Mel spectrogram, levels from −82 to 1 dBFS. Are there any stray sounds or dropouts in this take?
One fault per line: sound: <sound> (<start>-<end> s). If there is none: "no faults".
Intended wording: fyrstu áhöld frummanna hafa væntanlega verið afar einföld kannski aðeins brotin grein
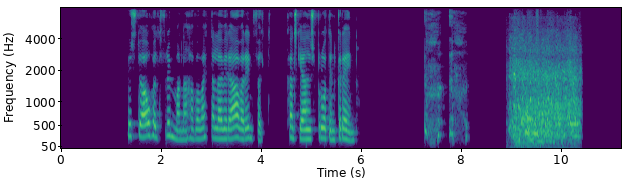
sound: cough (7.2-8.2 s)
sound: laugh (8.9-10.4 s)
